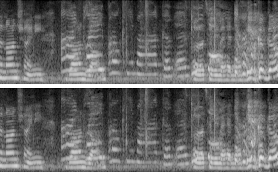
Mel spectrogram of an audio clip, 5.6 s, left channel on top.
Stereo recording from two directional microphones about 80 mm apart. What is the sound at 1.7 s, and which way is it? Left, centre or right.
Child singing, left.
